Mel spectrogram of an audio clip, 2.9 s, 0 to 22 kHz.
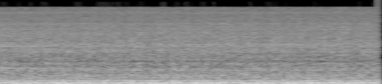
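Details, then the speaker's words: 2006 Chevy Express with a P0300 random misfire code traced to an ignition misfire: now a low, even idle rumble with no stumbles or skipped beats; the engine is no longer misfiring. "we just had an ignition misfire but that's those are things that you want to look at when it comes to a misfire now the car is no longer misfiring"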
